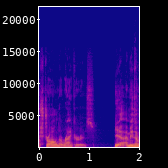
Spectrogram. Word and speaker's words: Rancor: Who's saying it right? Rancor? Rancor. Rancor. That's how Fennec pronounced it.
